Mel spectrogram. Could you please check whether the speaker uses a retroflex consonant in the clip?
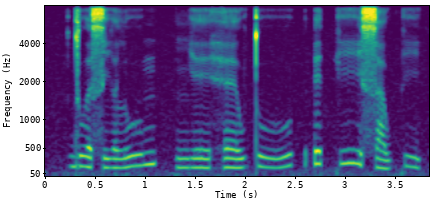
no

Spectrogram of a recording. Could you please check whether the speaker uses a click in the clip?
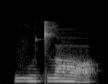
no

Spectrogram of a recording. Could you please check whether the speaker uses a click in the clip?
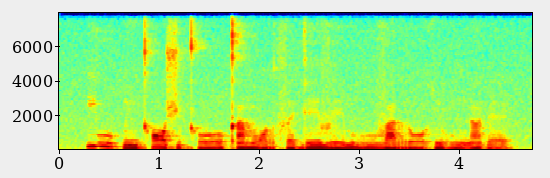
no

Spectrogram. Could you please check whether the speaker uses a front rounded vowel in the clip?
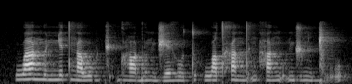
yes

